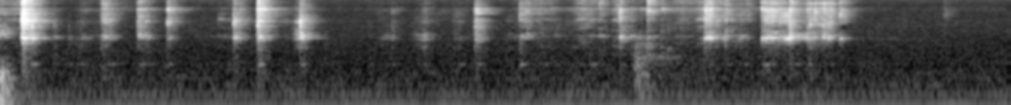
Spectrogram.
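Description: Metal parts of a rifle click and rattle as they are handled.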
